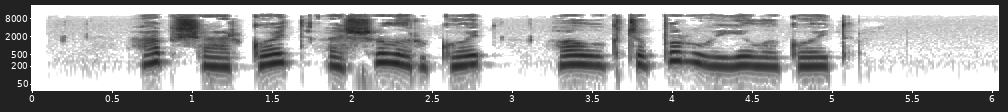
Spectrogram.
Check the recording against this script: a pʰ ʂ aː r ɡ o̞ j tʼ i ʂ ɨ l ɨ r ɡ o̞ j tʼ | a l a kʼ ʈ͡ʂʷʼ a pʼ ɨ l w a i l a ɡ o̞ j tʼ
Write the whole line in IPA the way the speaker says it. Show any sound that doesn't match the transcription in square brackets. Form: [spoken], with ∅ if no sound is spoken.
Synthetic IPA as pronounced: a pʰ ʂ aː r ɡ o̞ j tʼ [a] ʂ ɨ l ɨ r ɡ o̞ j tʼ | a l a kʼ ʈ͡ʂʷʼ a pʼ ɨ [r] w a i l a ɡ o̞ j tʼ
